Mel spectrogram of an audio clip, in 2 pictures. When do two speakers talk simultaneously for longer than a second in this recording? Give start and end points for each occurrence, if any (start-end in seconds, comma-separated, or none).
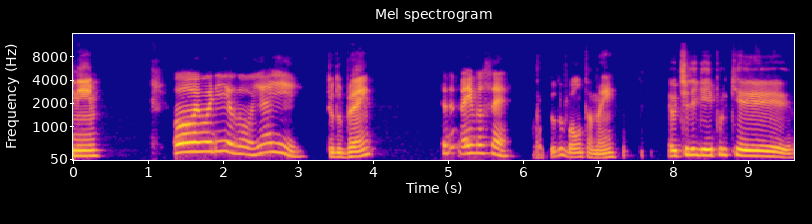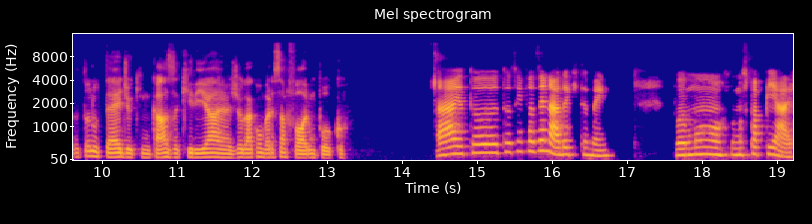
none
